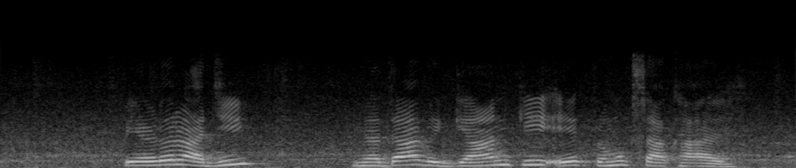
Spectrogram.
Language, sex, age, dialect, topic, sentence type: Hindi, female, 25-30, Marwari Dhudhari, agriculture, statement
